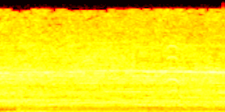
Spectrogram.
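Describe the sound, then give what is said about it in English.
A loud crowd at the launch of the Instacash cannon at the Tiawa Mall cheers and whoops continuously, a dense wash of excited shouts and high yells with no pauses, sustained at steady volume throughout. “I was like, I haven't seen a crowd like this”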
